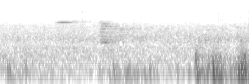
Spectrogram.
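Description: Low background noise from a laptop or webcam microphone on a video call, with one brief high beep about half a second in.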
